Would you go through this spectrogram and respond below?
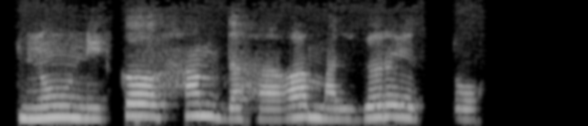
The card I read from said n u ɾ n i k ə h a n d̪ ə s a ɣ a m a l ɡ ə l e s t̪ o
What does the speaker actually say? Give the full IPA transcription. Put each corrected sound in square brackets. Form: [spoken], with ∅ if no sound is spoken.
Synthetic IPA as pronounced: n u [∅] n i k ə h a [m] d̪ ə [h] a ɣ a m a l ɡ ə [ɾ] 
